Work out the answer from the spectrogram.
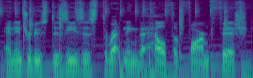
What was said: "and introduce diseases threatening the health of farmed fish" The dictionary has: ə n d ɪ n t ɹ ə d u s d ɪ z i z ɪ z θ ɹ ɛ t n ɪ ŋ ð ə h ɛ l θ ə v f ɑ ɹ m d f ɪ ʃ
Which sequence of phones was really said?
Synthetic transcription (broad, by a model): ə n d ɪ n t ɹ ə d u s d ɪ z i z ɪ z θ ɹ ɛ t n ɪ ŋ ð ə h ɛ l θ ə v f ɑ ɹ m d f ɪ ʃ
